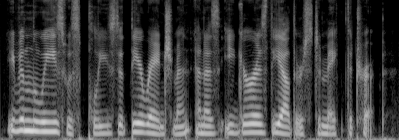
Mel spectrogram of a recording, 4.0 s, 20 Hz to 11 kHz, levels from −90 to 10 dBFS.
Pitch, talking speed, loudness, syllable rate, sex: 195 Hz, 255 wpm, -17 LUFS, 6.7 syllables/s, female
